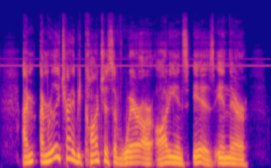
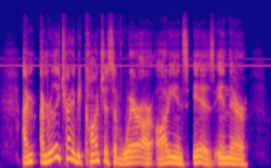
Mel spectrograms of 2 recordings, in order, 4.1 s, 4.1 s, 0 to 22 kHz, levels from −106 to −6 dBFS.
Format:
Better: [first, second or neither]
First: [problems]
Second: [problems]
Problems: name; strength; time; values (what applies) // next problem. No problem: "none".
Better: neither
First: high-pitched whine; faint; throughout; 4.5 kHz, 30 dB below the speech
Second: high-pitched whine; faint; throughout; 4.5 kHz, 30 dB below the speech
